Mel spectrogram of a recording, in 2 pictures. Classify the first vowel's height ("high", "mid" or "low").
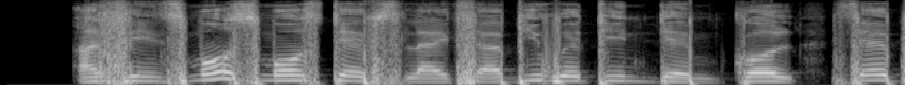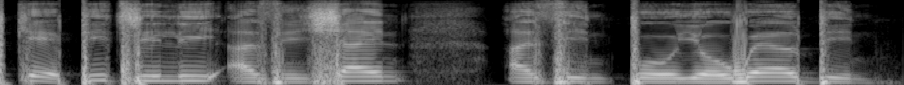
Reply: low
